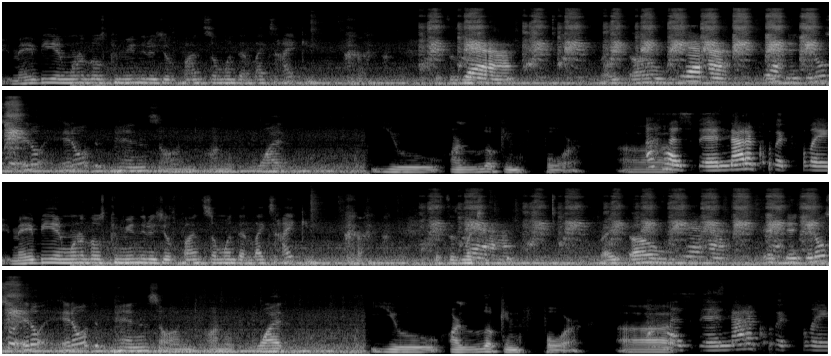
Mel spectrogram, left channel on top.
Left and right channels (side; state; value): both; normal; correlation 0.61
